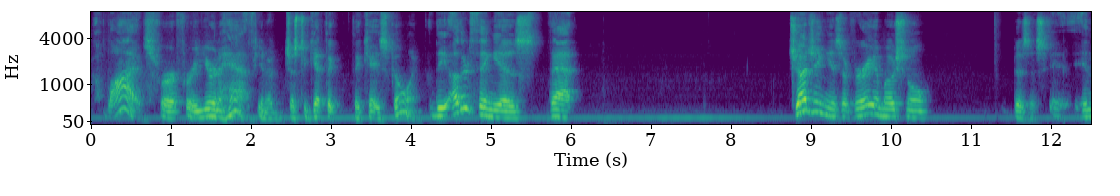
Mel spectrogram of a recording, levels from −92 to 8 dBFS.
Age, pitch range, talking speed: 60-79, 120-150 Hz, 140 wpm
